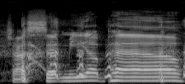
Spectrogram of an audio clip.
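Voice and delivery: playfully shutting down a friend; mock tough comeback. Real, not acted. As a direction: swat away the setup, cocky.

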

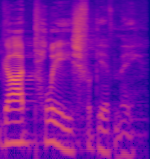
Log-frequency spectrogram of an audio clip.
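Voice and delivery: low, slow, hushed prayer; understated tearful plea. A narrator's reading. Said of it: "why I was crying".

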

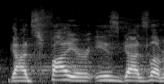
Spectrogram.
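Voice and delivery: ordinary talk, nothing marked

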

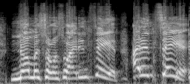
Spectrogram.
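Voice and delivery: put-on high, loud protesting child; loud, high mock kid denial; defensive kid. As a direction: whine the denial like a caught fifth grader. Kid denying, acted quarrel.

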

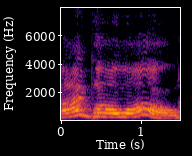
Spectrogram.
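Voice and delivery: high, loud, slow nebbish ghost; nervous ghost. Acted. Ghost introducing himself, high, loud and slow. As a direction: announce your name, timid but loud.

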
